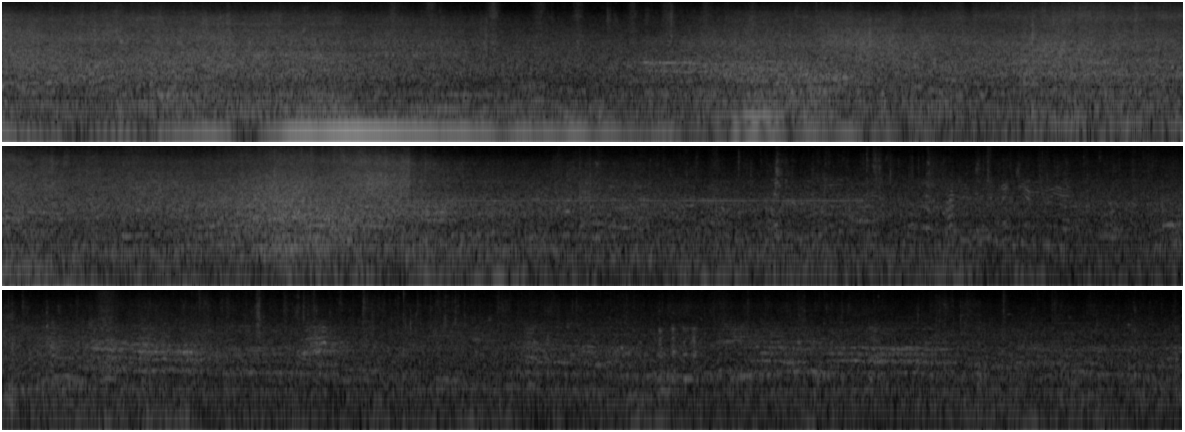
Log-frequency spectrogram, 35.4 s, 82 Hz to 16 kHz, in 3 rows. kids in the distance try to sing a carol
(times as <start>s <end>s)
28.2s 35.4s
